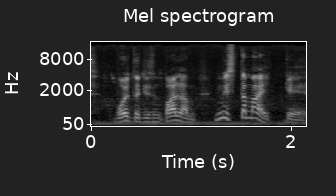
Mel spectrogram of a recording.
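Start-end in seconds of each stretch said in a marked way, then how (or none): 1.2-2.2 put-on Italian-accented speech. Retelling how a man asked for a Mr. Mike ball, Italian accent. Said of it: "so nett mit diesem italienischen Akzent".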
